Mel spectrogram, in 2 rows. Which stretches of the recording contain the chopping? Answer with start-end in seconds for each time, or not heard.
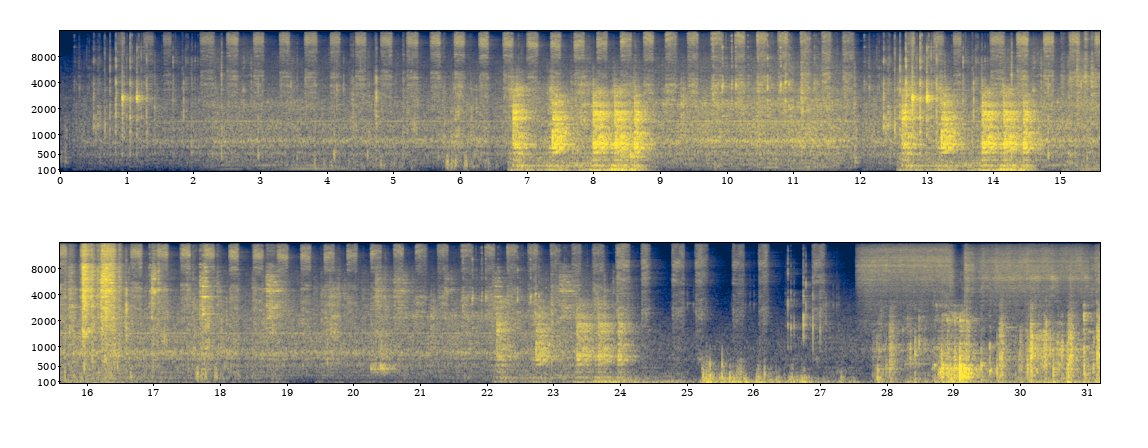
6.7-8.8, 12.6-14.6, 22.1-24.1.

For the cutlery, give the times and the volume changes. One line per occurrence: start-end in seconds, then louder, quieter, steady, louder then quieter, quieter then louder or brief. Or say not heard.
15.0-24.1 quieter.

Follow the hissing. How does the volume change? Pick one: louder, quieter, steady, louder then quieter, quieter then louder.
louder then quieter.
